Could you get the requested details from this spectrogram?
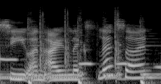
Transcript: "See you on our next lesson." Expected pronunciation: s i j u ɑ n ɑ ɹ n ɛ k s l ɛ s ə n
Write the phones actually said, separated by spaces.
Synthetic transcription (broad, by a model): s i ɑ n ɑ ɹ l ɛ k s l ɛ s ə n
